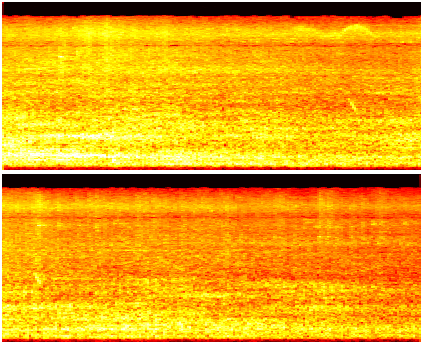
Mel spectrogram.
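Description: Steady outdoor background noise, an even rumble and hiss with no distinct events, loudest near the start and slowly fading.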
